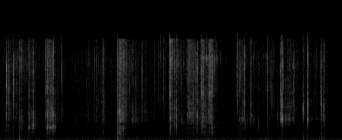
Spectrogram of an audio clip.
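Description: Long nails scratch and pick at a solid, crystalline frozen snow crust, making crisp, bright crunching and gritty scratching bursts. The short, dry bursts come in quick irregular clusters with almost no low end and no ringing.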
